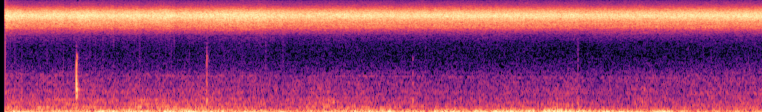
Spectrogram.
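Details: Two cicadas sitting in a tree outside a house in southern Arizona sing a steady, high-pitched buzzing drone that never pauses.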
